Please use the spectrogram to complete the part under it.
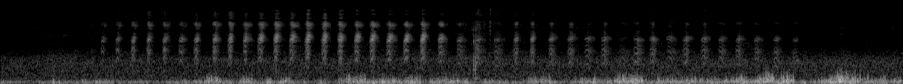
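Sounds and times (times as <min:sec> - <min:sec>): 
male crested gecko mating calls chirping: 0:00.9 - 0:08.0.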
